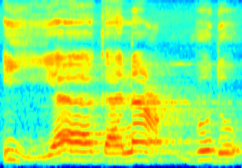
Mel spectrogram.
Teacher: نعبد میں عین کو حلق سے ادا کریں گے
